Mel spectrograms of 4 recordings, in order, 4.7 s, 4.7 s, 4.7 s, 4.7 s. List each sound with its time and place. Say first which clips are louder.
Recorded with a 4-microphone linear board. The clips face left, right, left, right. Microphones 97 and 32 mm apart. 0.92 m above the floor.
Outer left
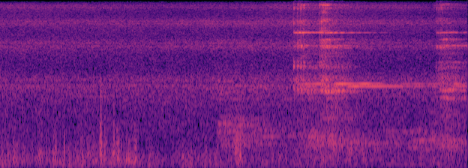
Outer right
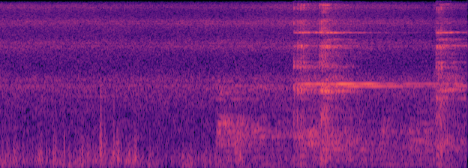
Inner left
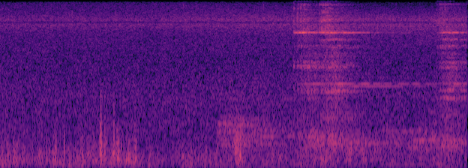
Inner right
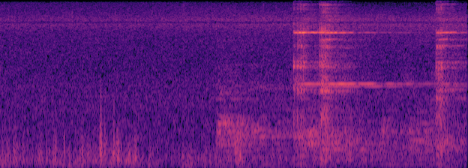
2.2 s a bicycle bell: outer right 4 dB, inner right 3 dB; 35° right (ahead or behind), 4 m; by 4.6 s 70° right (ahead or behind), 6 m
